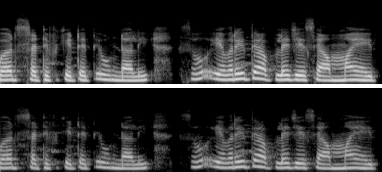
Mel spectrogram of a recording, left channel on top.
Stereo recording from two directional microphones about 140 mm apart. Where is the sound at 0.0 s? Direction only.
30° left (ahead or behind).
